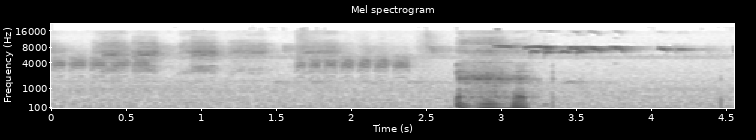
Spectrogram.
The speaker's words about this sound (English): Oh, we got some birds moving through. Black-capped chickadee.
